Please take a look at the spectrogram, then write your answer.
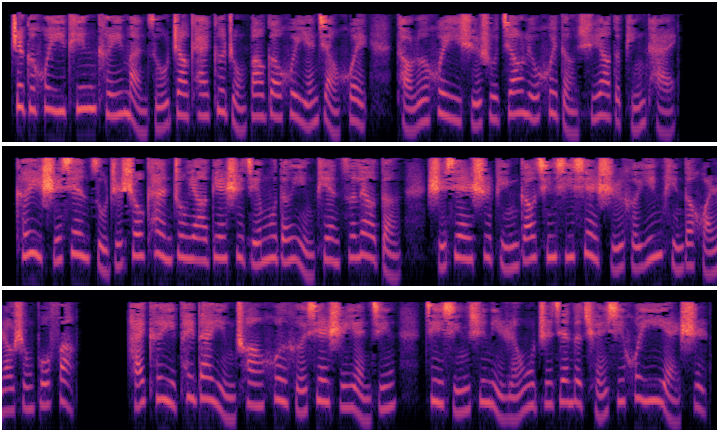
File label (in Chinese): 这个会议厅-迅捷文字转语音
